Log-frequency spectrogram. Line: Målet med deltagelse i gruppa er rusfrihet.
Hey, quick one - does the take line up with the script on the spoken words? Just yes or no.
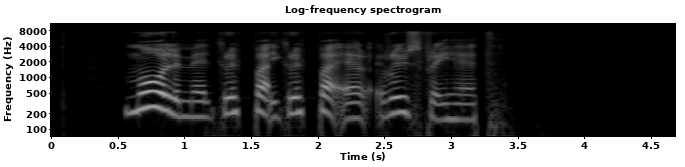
no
